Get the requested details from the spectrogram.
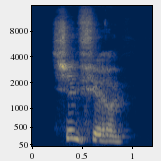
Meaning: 1. sulfurous / sulphurous 2. scandalous (clothing, etc.) 3. inflammatory (behaviour, etc.), fire-and-brimstone
- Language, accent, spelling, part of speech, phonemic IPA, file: French, Canada, sulfureux, adjective, /syl.fy.ʁø/, LL-Q150 (fra)-sulfureux.wav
